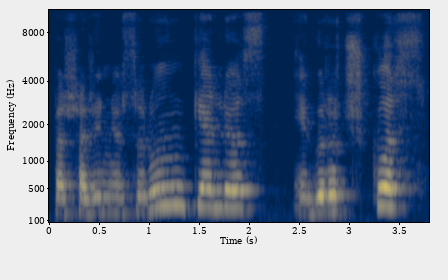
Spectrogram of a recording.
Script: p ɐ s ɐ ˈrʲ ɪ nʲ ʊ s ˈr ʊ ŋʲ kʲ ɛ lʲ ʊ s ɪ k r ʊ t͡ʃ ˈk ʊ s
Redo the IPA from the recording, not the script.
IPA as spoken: p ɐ ʃ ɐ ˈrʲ ɪ nʲ ʊ s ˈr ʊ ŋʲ kʲ ɛ lʲ ʊ s ɪ ɡ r ʊ t͡ʃ ˈk ʊ s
